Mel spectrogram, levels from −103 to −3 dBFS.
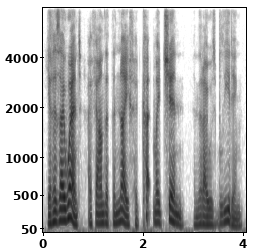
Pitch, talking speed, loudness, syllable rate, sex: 120 Hz, 265 wpm, -21 LUFS, 5.5 syllables/s, female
